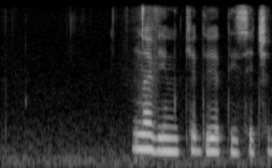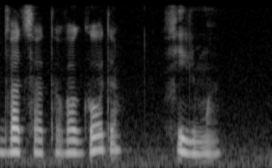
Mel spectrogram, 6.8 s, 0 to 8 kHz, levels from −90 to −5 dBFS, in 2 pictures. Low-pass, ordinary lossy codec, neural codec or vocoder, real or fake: 7.2 kHz; none; none; real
